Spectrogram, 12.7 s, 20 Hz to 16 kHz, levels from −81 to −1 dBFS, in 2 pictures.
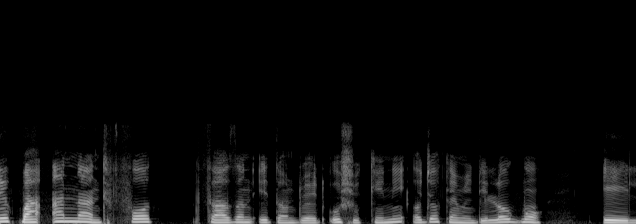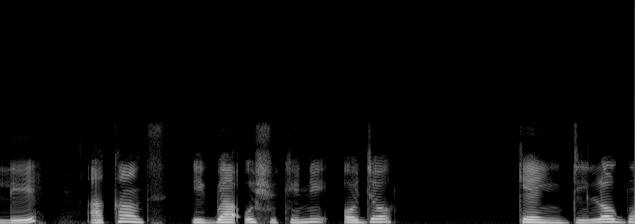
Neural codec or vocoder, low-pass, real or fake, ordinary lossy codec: none; 7.2 kHz; real; none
